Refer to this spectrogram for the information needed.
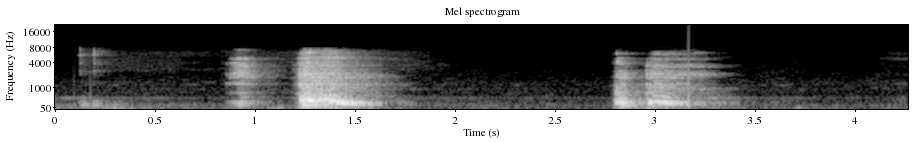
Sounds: Throat clearing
